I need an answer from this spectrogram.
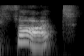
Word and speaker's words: thought: other cases we have a word like thought t h o u g HT but you're not even pronouncing the G or the H at all these are silent letters and so it becomes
